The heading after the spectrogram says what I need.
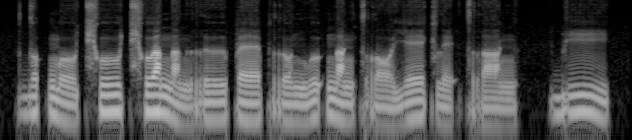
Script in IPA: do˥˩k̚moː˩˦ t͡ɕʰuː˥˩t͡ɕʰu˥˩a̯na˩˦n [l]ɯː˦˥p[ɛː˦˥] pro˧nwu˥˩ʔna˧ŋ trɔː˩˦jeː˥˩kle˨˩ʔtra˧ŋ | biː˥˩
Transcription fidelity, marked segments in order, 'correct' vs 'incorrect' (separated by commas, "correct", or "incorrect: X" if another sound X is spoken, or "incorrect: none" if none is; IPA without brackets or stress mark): incorrect: r, correct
